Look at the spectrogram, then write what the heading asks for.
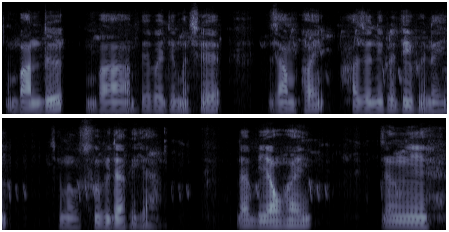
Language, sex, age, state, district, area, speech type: Bodo, male, 30-45, Assam, Udalguri, urban, spontaneous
